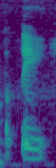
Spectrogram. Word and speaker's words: petai: kata ramai diucapkan ramai petai diucapkan pete perubahan ini terjadi pada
